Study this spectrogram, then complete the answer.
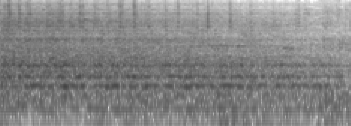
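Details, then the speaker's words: Honda Beat automatic scooter, rear wheel spun by hand or scooter pushed: dense rough whirring grind from the rear drive; mechanic suspects worn rear pulley bearing (laher pully), unconfirmed. "saat motor didorong atau motor roda belakangnya diputar terdengar suara berisik ya suara kasar ya"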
